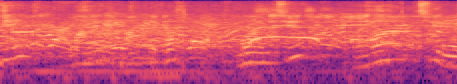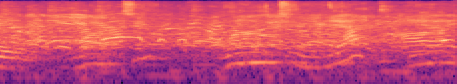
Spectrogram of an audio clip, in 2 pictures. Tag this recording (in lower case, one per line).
speech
